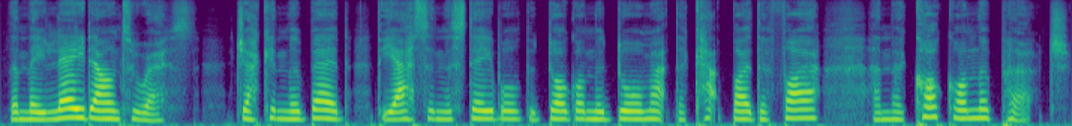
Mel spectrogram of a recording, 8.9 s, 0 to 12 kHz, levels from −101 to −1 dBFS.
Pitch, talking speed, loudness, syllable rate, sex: 210 Hz, 210 wpm, -19 LUFS, 4.3 syllables/s, female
